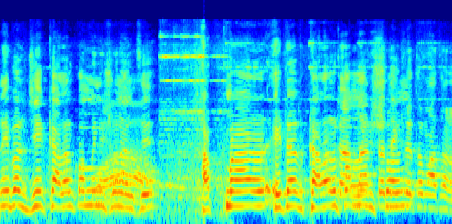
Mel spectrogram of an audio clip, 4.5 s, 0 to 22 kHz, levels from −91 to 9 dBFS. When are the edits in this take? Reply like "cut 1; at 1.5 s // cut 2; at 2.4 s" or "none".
cut 1; at 1.7 s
